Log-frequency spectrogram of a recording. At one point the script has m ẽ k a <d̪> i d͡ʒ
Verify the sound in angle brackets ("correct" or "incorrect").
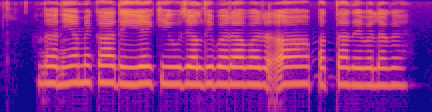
correct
